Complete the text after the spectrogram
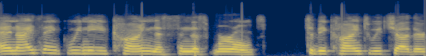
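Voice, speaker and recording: A woman with an American accent speaks at medium pitch and a moderate pace, her intonation fairly even. The sound is dry and close, with no echo. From New Jersey. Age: 60s. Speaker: radio talk show host and caregiver advocate. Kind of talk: podcast interview. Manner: straightforward.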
